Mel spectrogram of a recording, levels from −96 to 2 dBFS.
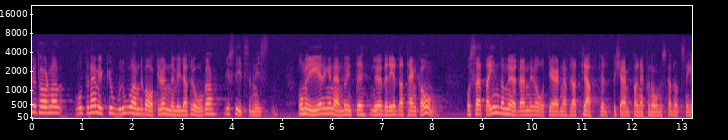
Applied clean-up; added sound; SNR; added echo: none; none; none; none.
